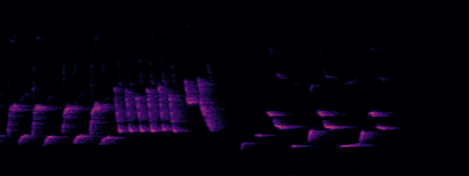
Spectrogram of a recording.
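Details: Clean song of a European goldfinch intended for tutoring: dense, rapid twittering with a buzzy trill, then more spaced, liquid chirps before stopping.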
